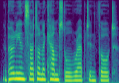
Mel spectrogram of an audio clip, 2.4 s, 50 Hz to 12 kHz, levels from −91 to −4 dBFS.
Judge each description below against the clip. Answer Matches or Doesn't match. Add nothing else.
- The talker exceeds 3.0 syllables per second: Matches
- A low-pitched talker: Doesn't match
